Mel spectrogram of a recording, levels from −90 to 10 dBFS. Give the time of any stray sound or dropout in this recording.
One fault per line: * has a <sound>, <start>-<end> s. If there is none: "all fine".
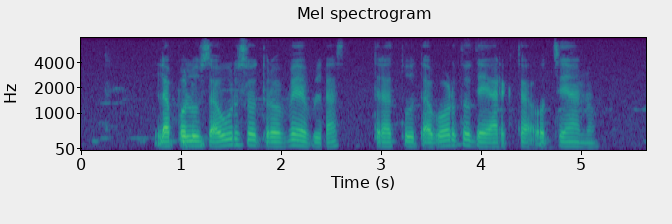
* has a dropout, 2.4-2.5 s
